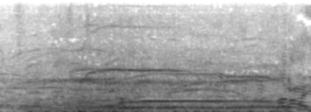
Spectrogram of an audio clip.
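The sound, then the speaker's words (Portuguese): A large stadium crowd at the VGD in Londrina boos the home team loudly and steadily at the end of a match Londrina lost to Novorizontino, a dense roar of many voices filling the space for a few seconds, with scattered whistles and shouts rising above it. “Vaias pro time aqui no VGD, hein?”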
